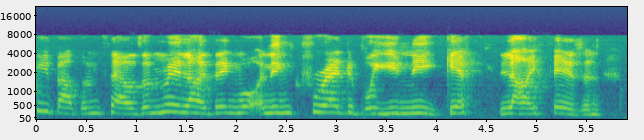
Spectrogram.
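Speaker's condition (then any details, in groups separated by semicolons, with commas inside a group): Cerebral palsy; cerebral palsy since childhood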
